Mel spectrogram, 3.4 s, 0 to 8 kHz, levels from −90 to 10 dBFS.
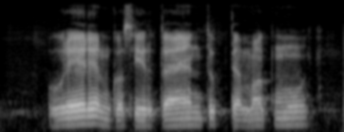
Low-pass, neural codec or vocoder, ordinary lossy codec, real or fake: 7.2 kHz; codec, 16 kHz, 4 kbps, FreqCodec, larger model; none; fake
